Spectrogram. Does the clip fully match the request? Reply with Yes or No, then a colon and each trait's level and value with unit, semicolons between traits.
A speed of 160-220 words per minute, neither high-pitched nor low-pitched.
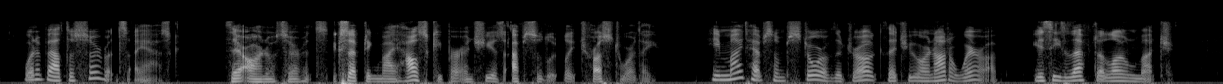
Yes: average, 180 wpm; medium, 165 Hz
